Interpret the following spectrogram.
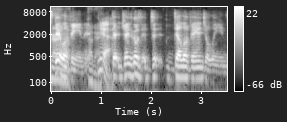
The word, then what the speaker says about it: Delevingne: It's Delevingne. I don't. Did I pronounce it Jen's wrong? over it. No, it's Delevingne.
